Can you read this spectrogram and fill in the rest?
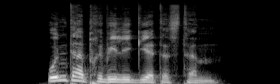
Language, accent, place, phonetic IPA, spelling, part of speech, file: German, Germany, Berlin, [ˈʊntɐpʁivileˌɡiːɐ̯təstəm], unterprivilegiertestem, adjective, De-unterprivilegiertestem.ogg
- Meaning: strong dative masculine/neuter singular superlative degree of unterprivilegiert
